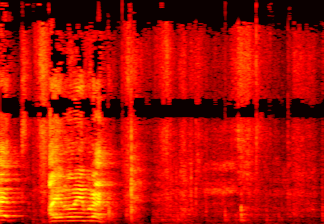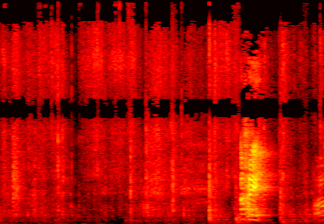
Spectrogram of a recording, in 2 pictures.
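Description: Short bursts of voices, a child's among them, about a second in and again near the end, with faint handling noises of cardboard toy packaging in the quiet stretch between.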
